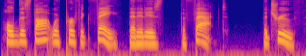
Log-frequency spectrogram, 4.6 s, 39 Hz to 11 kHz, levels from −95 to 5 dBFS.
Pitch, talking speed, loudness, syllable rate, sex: 155 Hz, 170 wpm, -18 LUFS, 4.0 syllables/s, female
